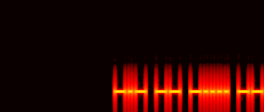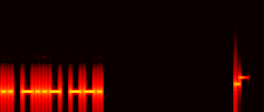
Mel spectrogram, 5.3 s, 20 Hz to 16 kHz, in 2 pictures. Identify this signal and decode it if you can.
Morse code, heard as a keyed tone, about 34 wpm, 700 Hz. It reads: KM6ZXG
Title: USA Call Signs 35wpm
